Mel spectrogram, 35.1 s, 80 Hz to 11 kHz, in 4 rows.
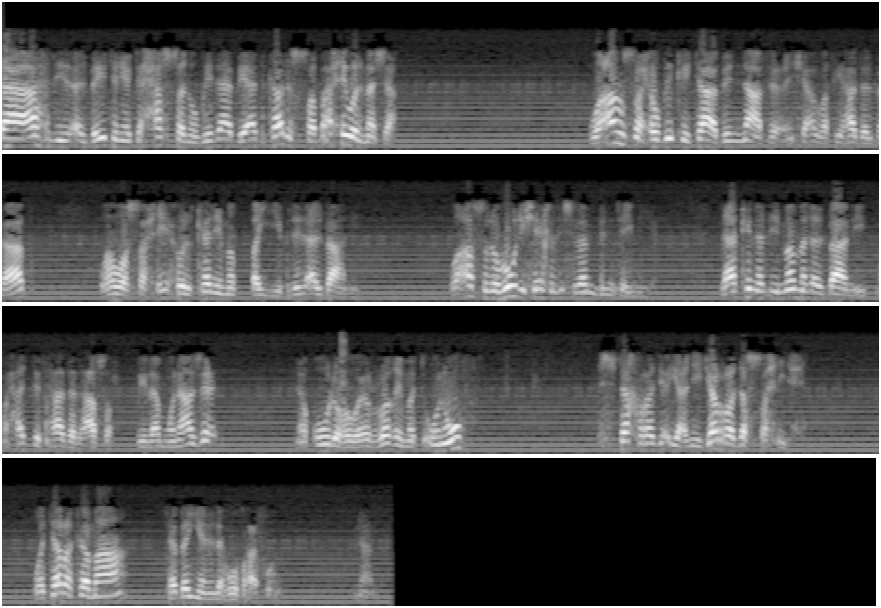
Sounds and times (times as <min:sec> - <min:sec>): Speech: 0:00.0 - 0:04.0, 0:05.9 - 0:09.1, 0:09.8 - 0:12.4, 0:13.3 - 0:15.4, 0:16.0 - 0:19.7, 0:20.5 - 0:22.3, 0:23.5 - 0:25.6, 0:26.6 - 0:29.2, 0:29.8 - 0:30.1.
